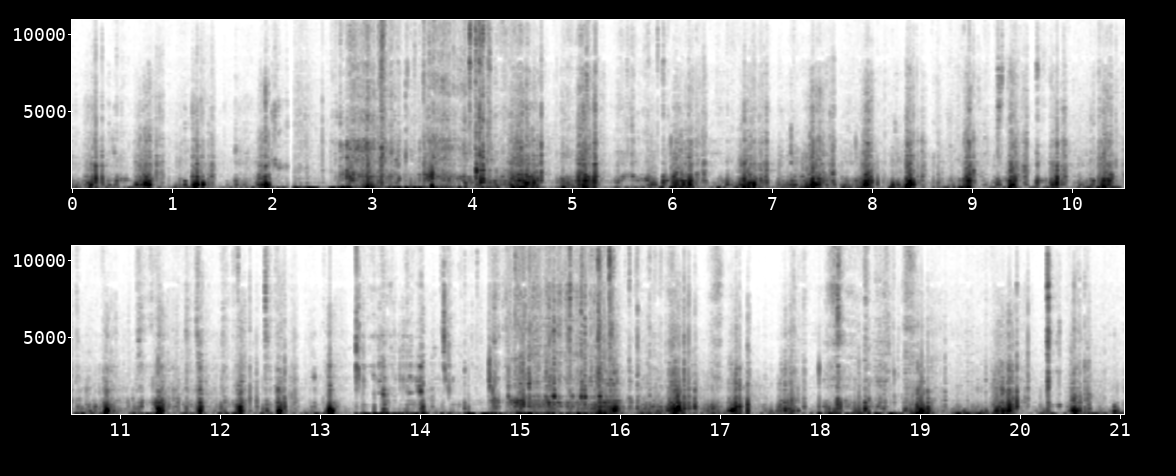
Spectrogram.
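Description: A person chewing mouthfuls of shaved buckwheat ice, a dense, unbroken run of crisp crunches and crackles picked up close to the mouth by a lapel microphone.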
